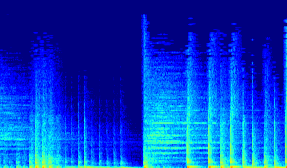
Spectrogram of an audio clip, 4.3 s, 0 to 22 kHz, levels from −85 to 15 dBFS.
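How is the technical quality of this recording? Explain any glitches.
No technical faults can be heard in this music recording: the signal stays continuous and stable throughout, with nothing breaking up, dropping out or distorting.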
